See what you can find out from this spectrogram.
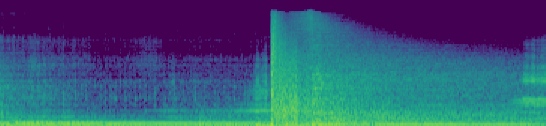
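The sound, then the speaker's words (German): A single gunshot in a pistol duel on a mountain plateau: one sharp, loud crack midway that decays into a fading rumble, set against a steady low hum before and after. “Die Kugel schrammte mein Knie.”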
